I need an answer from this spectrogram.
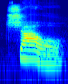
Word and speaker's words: Tschau: t s c h ch For example, Tschau. c k make the sound k.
